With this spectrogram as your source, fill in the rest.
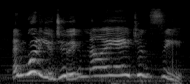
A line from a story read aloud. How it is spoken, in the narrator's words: Cyril shouted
